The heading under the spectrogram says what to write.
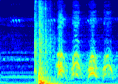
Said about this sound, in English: Outside the home, Asta barked again.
